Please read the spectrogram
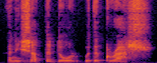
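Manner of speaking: usual speaking voice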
